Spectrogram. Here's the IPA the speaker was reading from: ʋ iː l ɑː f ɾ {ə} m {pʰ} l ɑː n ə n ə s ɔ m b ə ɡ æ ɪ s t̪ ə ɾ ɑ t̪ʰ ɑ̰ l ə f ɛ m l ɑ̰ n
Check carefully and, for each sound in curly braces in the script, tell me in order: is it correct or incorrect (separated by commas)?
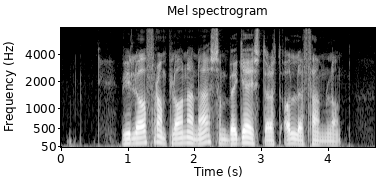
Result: incorrect, correct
